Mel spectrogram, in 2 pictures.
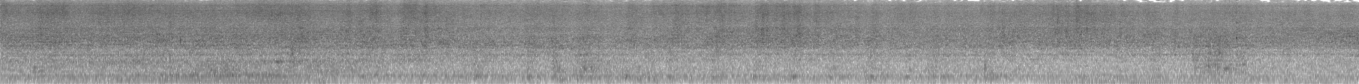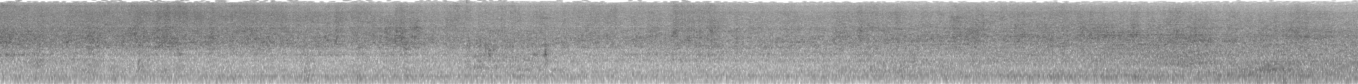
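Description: Steam-hauled train running on the rails: a continuous rolling rumble of wheels and carriages, dipping a little in the middle and building again near the end.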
